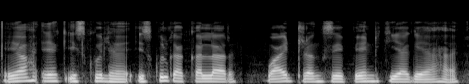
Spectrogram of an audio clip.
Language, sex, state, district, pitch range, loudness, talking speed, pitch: Hindi, male, Jharkhand, Palamu, 125-145 Hz, -14 LUFS, 180 wpm, 135 Hz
